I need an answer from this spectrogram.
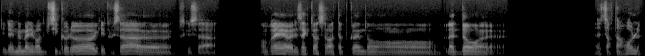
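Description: A man's voice: fairly low pitch, steady tone, a little slow, clean tone. A young man, a sound engineer, answering interview questions casually, thinking aloud with lots of hesitation.

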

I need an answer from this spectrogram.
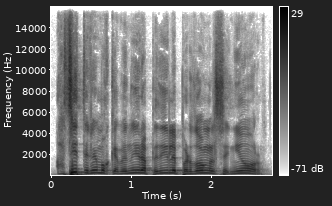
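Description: A man with a strikingly high voice delivers an impassioned evangelical sermon. He leans on his listeners as brothers, shouting out declarations and then dropping low for quieter asides as he weaves in his own testimony. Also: brisk. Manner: fervent, swings between loud declarations and soft asides; keeps addressing listeners as brothers. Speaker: lay preacher.

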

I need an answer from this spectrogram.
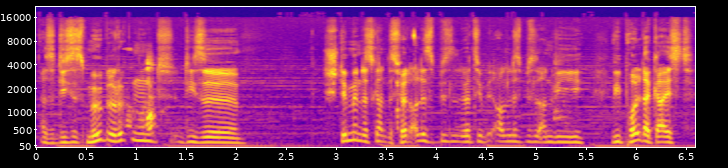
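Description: A man's voice: on the high side, brisk, a little mellow, faint music behind. A man interviewing a guest, asking curious, probing follow-up questions in a casual way.

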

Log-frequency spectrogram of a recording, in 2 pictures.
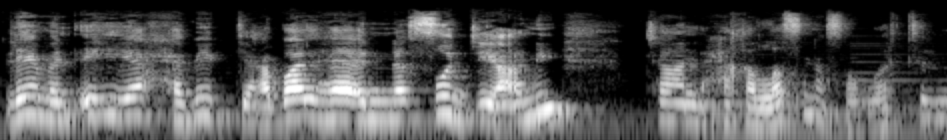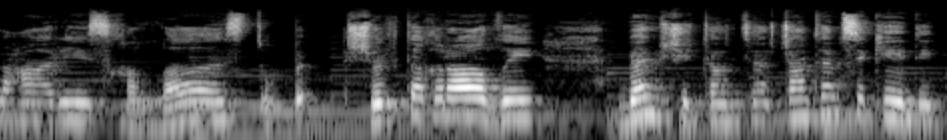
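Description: A woman with a Gulf Arabic accent tells her stories at a quick clip, her voice sitting a little high. She talks casually and with animation, like a podcast guest. Faint music plays behind her. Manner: animated storyteller, laughs often. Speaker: guest, wedding and event photographer.

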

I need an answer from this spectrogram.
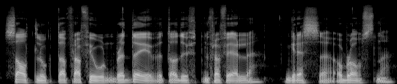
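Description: A man narrating a novel in the first person, calm and even, as an audiobook. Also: low voice, creaky, dry recording, clean studio sound.

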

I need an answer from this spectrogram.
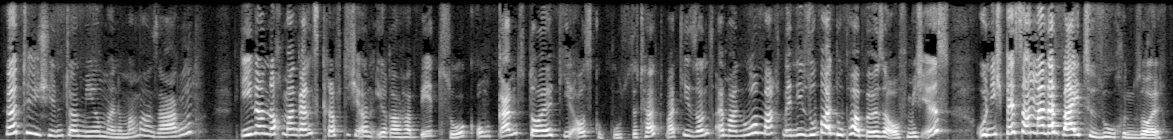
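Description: A woman telling a childhood story in a chatty, colloquial manner. Her voice sits high and moves lively up and down in pitch. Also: normal speed.

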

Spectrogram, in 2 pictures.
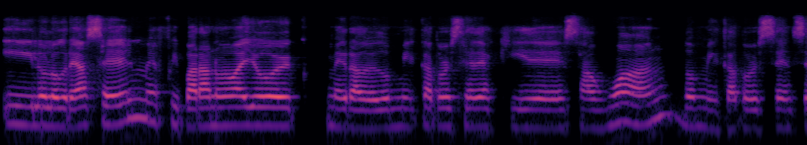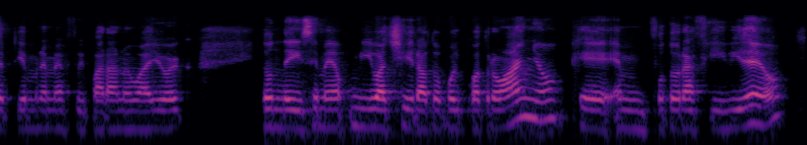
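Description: A young Puerto Rican woman in her twenties speaks as a guest on a podcast. Her voice sits slightly low, and she talks easily and relaxed, mixing two languages in the same sentence. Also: normal speed. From Puerto Rico. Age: 20s. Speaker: guest artist. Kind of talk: casual podcast interview.

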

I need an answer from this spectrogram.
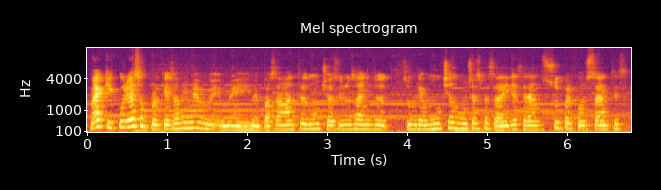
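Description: A woman with a Costa Rican Spanish accent tells stories with energy and an animated, expressive delivery. Her pitch stays at a middle level. Faint music plays quietly behind her. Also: brisk. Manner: lively, animated storytelling. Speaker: podcast co-host. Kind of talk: casual chat.

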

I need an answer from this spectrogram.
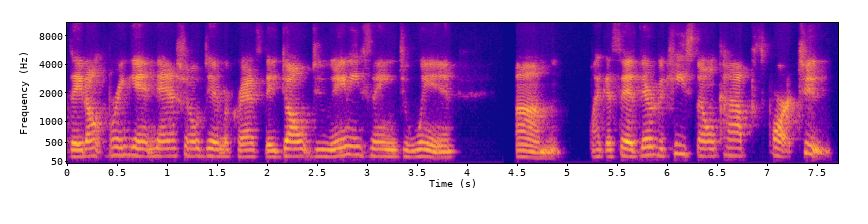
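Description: Slow, low-voiced woman with scratchy throat. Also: fairly bright tone. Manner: blunt, exasperated, many ums. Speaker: political commentator. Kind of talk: casual election-night commentary.

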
